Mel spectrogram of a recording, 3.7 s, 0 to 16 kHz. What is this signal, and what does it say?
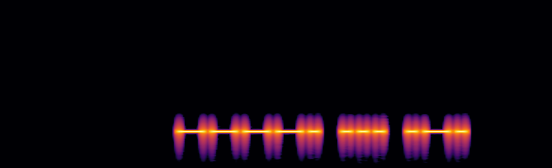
Morse code, heard as a keyed tone, about 22 wpm, 700 Hz. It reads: 9SR
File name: practice / 22wpm / Three Letter-Number Combinations - 22wpm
